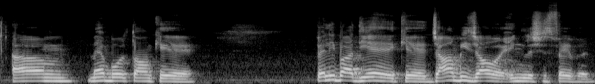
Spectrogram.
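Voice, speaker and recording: Keeping very even loudness, a man talks at a fairly high pitch with fairly even intonation. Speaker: interview guest. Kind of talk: casual interview chat. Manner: halting, mixes English and Urdu.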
